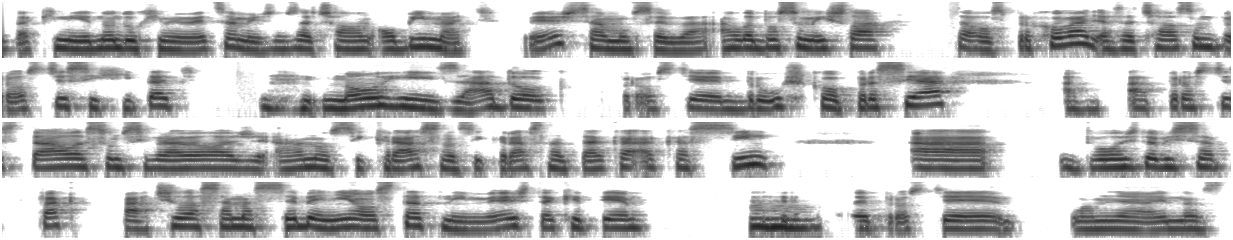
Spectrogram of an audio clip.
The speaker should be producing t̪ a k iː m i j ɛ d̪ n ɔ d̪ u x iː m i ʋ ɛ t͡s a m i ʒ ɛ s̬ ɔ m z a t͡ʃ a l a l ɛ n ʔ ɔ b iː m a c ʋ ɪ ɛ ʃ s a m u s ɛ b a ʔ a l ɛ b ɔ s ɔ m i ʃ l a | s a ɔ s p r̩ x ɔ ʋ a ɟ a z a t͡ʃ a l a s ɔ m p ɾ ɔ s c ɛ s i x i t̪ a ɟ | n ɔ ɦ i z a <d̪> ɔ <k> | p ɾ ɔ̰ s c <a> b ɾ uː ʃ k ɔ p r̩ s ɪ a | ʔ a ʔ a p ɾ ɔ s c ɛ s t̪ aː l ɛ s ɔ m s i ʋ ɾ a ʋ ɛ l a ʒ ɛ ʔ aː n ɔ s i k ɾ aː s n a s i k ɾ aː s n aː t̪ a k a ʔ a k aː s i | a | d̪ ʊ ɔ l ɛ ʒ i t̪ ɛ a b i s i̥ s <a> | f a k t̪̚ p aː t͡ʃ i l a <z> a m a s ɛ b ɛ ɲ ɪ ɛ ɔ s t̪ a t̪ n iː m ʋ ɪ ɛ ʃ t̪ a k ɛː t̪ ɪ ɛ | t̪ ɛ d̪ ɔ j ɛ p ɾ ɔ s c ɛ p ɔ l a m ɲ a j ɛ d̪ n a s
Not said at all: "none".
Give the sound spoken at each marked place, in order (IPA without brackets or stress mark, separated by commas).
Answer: d̪, k, ɛ, a, s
